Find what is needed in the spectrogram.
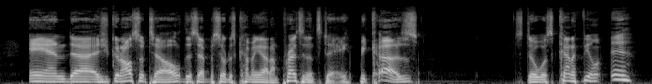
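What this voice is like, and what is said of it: Slightly hoarse voice. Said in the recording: “I've been sick. Well, as you can tell, I'm still a little hoarse.”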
